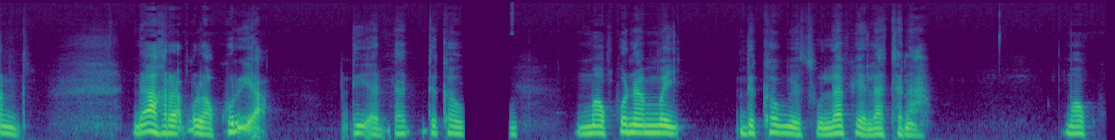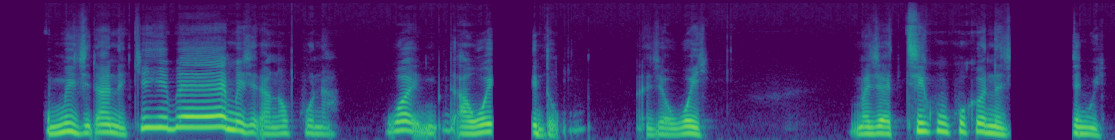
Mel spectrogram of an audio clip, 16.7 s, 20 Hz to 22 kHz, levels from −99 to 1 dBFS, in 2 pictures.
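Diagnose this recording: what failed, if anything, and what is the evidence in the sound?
Speech fades out within 20 ms to silence at 3.46, 8.28, 12.03 and 15.92 s, 0.3 to 0.47 s each: a digital broadcast dropout, with the receiver muting failed frames.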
